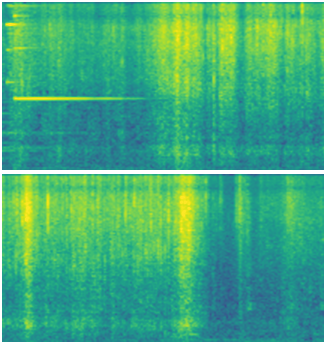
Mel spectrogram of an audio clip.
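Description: Thin clear plastic bag crinkling and rustling in the hands as it is pulled open and a folded cloth wall hanging is drawn out of it, in irregular scrunches.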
